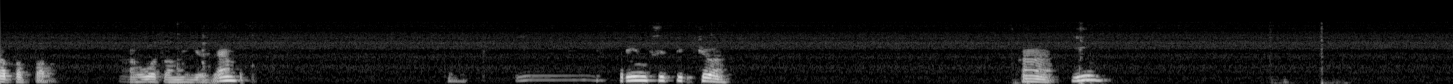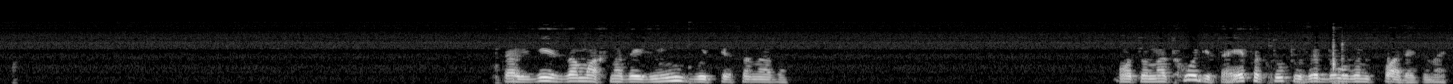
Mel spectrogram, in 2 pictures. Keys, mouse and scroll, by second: 2.4-7.2 middle drag, 10.1 a, 10.7 i, 12.7 a, 13.2 i, 14.7-19.6 drag, 21.3-27.3 drag.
